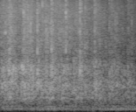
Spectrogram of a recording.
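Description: Audience applauding, the clapping fading away.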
